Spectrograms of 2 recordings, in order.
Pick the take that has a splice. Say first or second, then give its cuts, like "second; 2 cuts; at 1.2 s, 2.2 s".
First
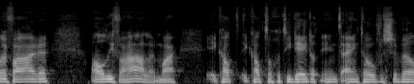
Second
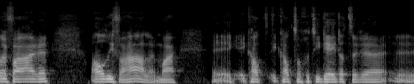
first; 2 cuts; at 2.1 s, 3.2 s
